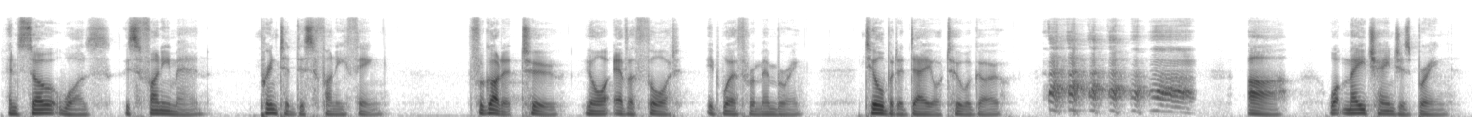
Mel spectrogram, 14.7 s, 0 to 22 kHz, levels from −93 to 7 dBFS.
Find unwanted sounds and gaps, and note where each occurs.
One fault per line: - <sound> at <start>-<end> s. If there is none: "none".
- laugh at 10.4-12.0 s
